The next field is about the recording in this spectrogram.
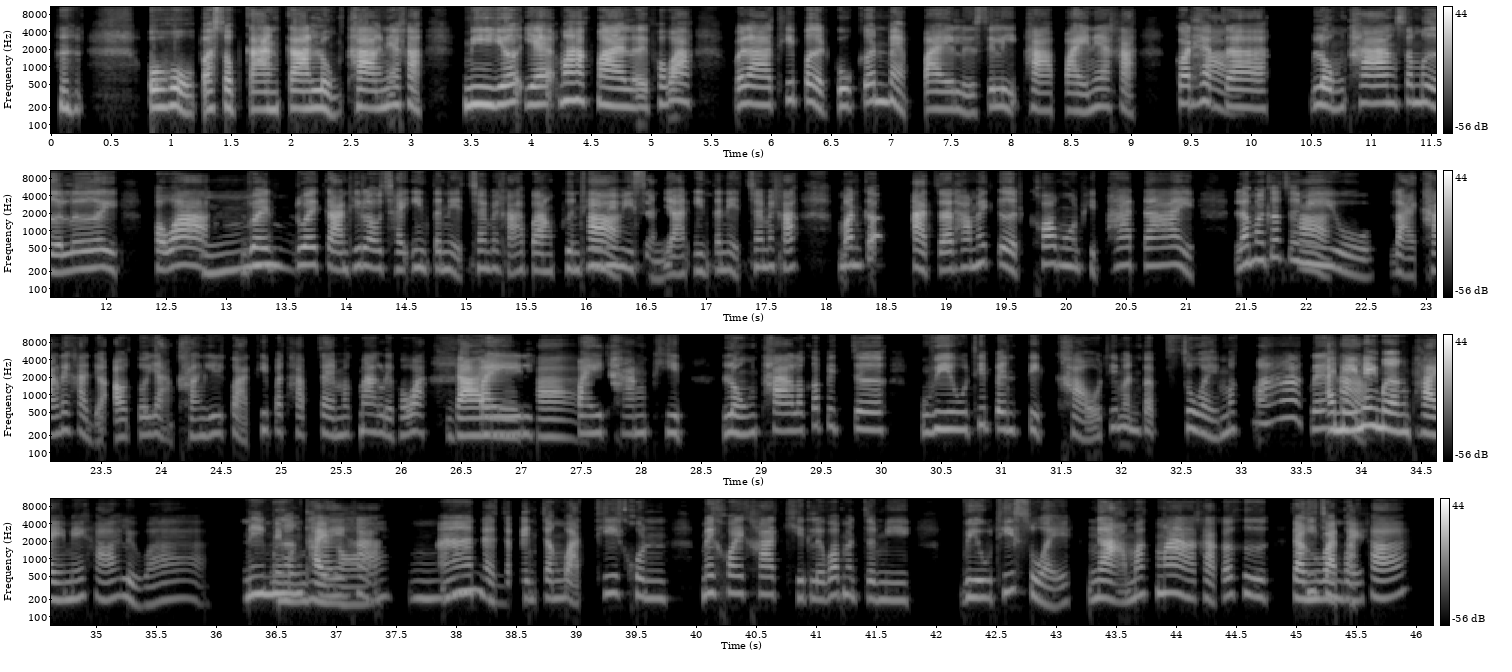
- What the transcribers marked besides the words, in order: chuckle; tapping; stressed: "มาก ๆ"
- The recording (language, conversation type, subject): Thai, podcast, คุณเคยหลงทางแล้วบังเอิญเจอสถานที่สวยงามไหม?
